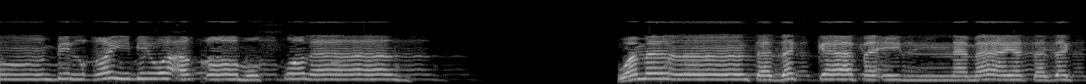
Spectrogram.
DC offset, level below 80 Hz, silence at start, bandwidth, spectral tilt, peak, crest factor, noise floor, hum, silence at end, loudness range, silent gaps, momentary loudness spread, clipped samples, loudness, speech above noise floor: under 0.1%; -76 dBFS; 0 s; 8 kHz; -1.5 dB/octave; -6 dBFS; 18 dB; -79 dBFS; none; 0 s; 6 LU; 5.40-6.10 s; 8 LU; under 0.1%; -24 LUFS; 55 dB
